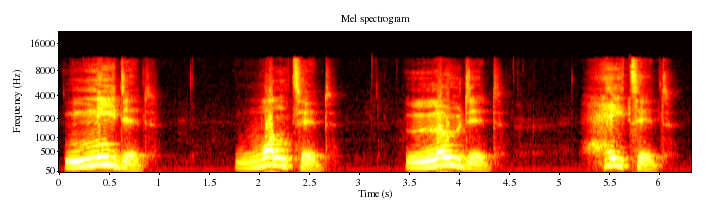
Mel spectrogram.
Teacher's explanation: Again, remember that ed here is pronounced id with that short I sound.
